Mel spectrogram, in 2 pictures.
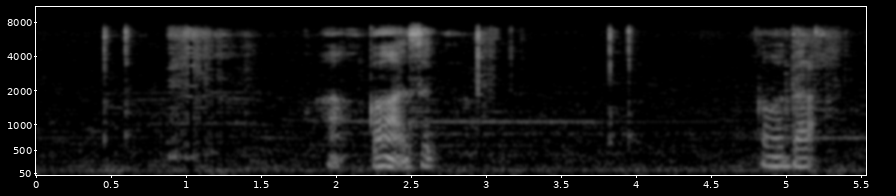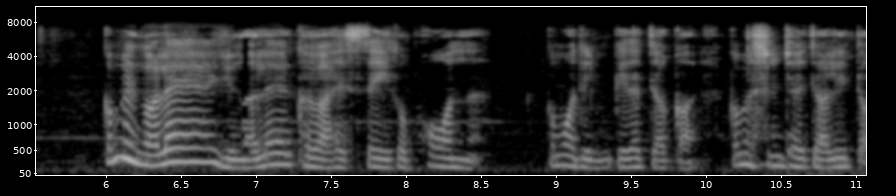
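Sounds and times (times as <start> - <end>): computer mouse clicks: 0.4 - 1.2, 2.9 - 4.1.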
